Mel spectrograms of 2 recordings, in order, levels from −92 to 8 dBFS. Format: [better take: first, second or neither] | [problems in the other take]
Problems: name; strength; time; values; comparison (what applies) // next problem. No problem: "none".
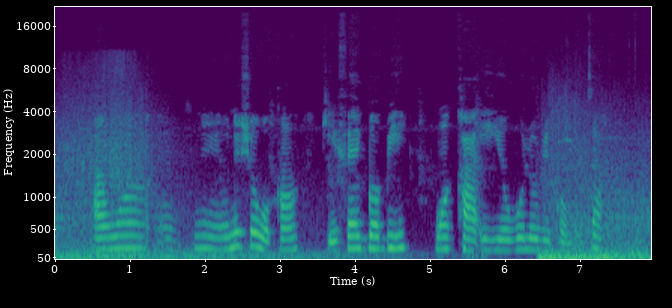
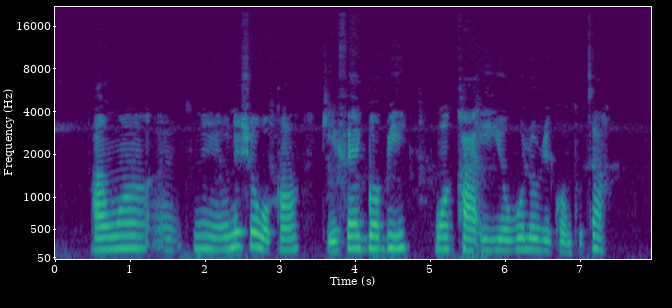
second | background sound (Boom); 4 dB below the speech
